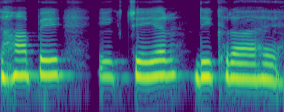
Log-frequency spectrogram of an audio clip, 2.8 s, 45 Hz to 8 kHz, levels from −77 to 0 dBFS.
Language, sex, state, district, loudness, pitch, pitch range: Hindi, female, Jharkhand, Deoghar, -13 LUFS, 235 Hz, 225-245 Hz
